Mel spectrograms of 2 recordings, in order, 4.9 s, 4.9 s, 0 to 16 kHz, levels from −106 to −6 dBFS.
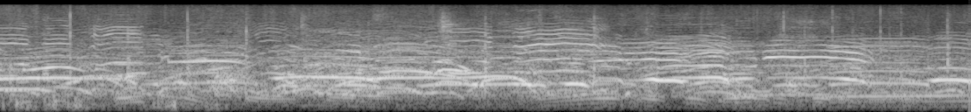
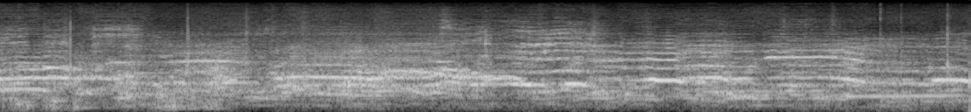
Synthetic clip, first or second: second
